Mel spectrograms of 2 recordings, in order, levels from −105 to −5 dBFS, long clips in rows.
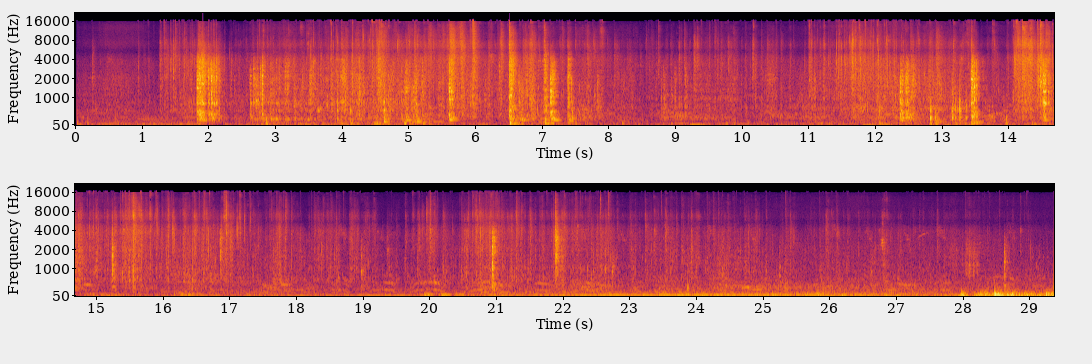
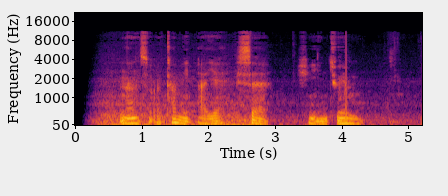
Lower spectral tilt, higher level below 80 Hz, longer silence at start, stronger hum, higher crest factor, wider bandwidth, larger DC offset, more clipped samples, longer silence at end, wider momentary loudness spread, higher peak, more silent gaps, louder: second, -2.5 dB/octave vs -6 dB/octave; about the same, -34 dBFS vs -38 dBFS; second, 0 s vs 0.3 s; neither; first, 26 dB vs 18 dB; first, 17 kHz vs 11.5 kHz; neither; neither; second, 0 s vs 0.15 s; first, 20 LU vs 12 LU; first, 0 dBFS vs -10 dBFS; neither; first, -23 LUFS vs -28 LUFS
